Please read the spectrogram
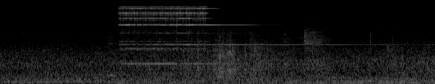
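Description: An electronic doorbell rings once, about a second in: a bright tone that sounds for about a second and fades out over the next second.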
